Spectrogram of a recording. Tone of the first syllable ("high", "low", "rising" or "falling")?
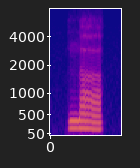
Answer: low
